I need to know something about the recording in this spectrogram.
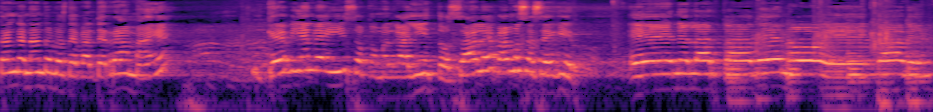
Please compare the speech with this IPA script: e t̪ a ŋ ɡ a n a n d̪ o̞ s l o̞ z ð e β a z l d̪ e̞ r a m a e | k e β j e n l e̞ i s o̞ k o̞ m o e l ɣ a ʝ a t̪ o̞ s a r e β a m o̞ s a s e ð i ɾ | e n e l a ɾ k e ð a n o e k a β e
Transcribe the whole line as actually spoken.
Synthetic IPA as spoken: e t̪ a ŋ ɡ a n a n d̪ o̞ l o̞ z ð e β a l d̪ e̞ r a m a e | k e β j e n l e̞ i s o̞ k o̞ m o e l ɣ a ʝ i t̪ o̞ s a l e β a m o̞ s a s e ɣ i ɾ | e n e l a ɾ k a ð e n o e k a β e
